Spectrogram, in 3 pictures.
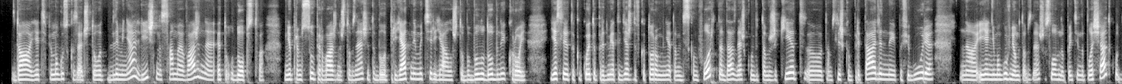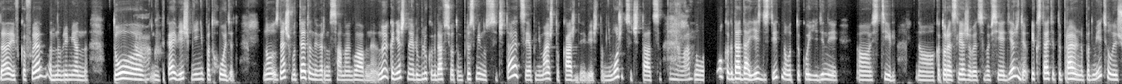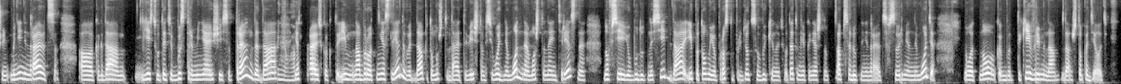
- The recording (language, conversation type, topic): Russian, advice, Как мне найти свой личный стиль и вкус?
- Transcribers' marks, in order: none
